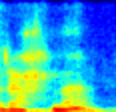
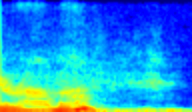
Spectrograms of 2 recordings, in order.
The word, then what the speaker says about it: Rama: It is pronounced Rahma. If you are unable to pronounce it, you may say Rama.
